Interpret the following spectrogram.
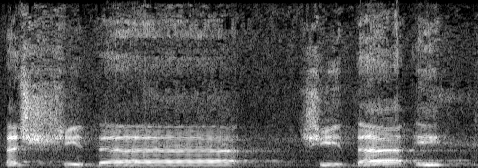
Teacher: syita mad wajib muttasil dibaca 6 harokat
